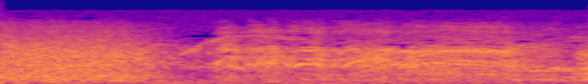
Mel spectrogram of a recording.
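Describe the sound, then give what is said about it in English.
Gunshots fired at a poker chip tossed from the back of a hand, loud dense bursts of blast noise filling the whole clip with a brief dip early on. “So you put the chip on the back of your hand and you're going to shoot it before it hits the floor like I did.”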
